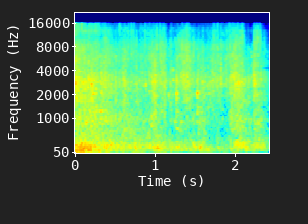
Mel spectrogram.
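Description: A loud rush of gushing water that eases off near the end.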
